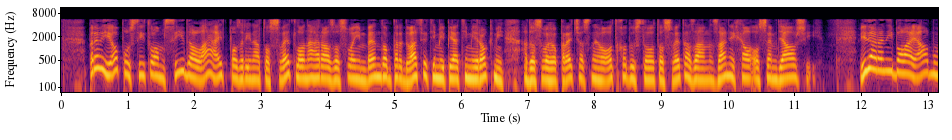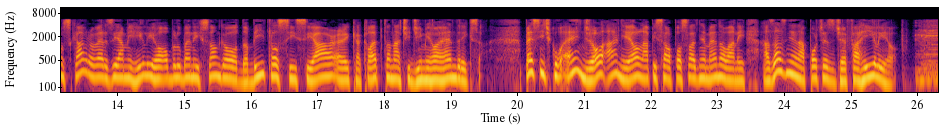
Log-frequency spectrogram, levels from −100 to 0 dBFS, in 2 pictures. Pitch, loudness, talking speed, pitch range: 175 Hz, -17 LUFS, 135 wpm, 160-190 Hz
